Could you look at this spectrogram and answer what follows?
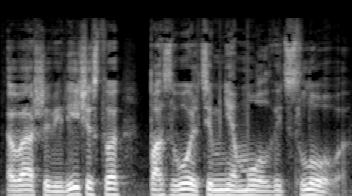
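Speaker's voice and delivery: plain reading voice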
